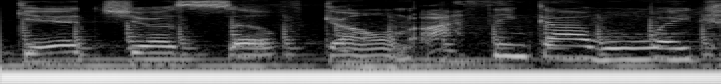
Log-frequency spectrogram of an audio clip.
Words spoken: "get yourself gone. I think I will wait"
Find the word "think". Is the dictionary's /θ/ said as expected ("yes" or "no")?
yes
